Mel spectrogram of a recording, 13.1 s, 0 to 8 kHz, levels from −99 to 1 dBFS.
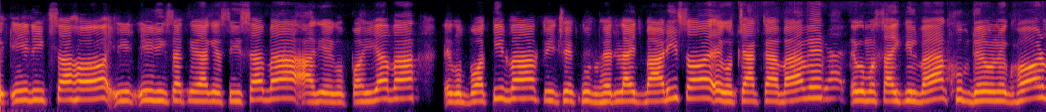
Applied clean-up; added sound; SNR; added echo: neural mask model Resemble Enhance denoiser.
